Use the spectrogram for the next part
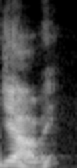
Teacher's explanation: no es extraña para nosotros esta fricativa palatal sonora porque la empleamos en todos los contextos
